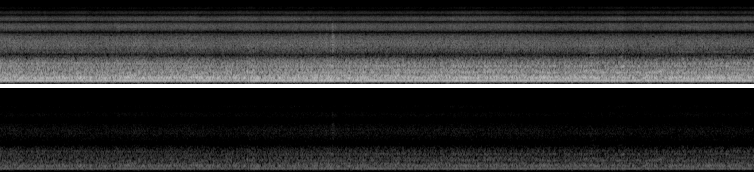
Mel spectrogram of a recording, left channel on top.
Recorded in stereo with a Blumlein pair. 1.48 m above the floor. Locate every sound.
0.0 s a machine running: 40° left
